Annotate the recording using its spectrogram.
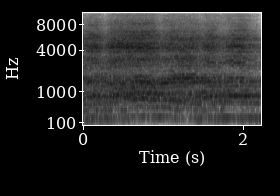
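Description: A young male voice singing an unaccompanied Urdu naat into a microphone, holding long, drawn-out notes with slow melodic turns.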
